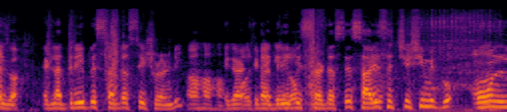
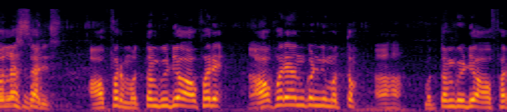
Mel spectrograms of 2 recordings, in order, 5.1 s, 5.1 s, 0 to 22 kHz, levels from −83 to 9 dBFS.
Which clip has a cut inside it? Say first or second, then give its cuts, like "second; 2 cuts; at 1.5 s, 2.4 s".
first; 1 cut; at 3.8 s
